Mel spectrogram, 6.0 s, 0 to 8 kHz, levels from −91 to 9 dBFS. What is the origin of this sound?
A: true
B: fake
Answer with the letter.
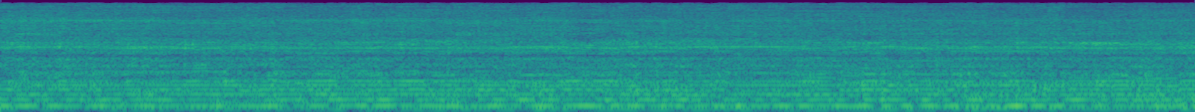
B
